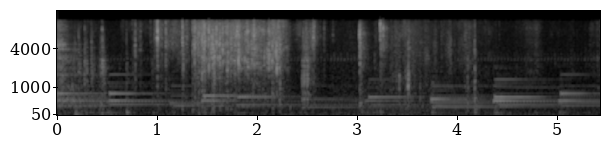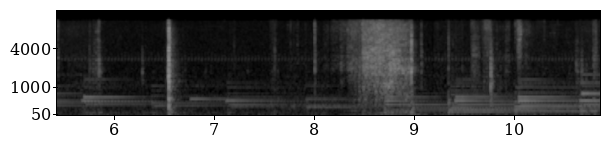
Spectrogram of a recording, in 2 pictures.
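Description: Gentle melodic background music. Under it, paper and a sliding paper trimmer make two brief rasping swishes, one about a second in and one near the end, with a few sharp clicks.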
